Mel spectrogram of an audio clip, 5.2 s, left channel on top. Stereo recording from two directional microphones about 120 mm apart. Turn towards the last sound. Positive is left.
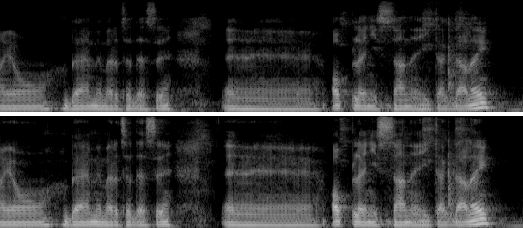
turn(degrees=-25)  # may be behind; listen again after turning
